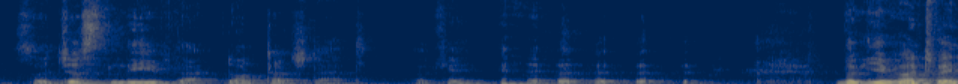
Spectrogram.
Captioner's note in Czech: smích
